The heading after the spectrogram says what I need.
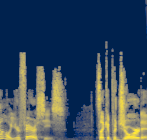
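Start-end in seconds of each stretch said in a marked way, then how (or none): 0.0-1.0 pleasant, soft, friendly, gentle, nice-mannered tone. Contrasting the way he did not say it; nice, friendly way. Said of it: "He doesn't say it in a nice way".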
